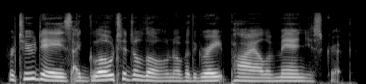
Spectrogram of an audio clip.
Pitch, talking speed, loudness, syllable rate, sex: 180 Hz, 195 wpm, -16 LUFS, 5.2 syllables/s, female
